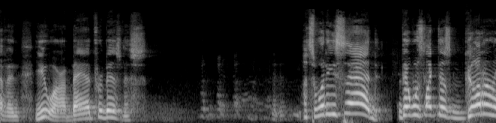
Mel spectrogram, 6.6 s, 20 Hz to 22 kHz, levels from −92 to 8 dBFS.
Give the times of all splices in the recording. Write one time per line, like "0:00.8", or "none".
0:04.0
0:05.2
